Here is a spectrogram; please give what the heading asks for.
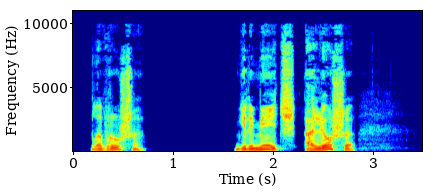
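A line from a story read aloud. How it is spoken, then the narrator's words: Trembling whisper. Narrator (Russian): Губы Скобеева задрожали, голос упал до шепота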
